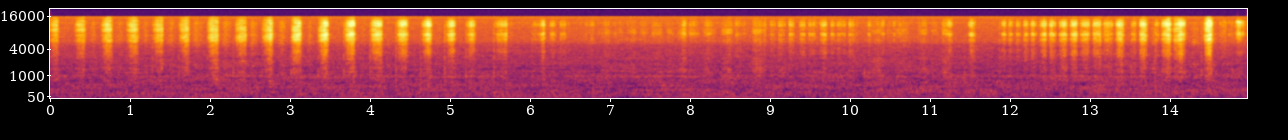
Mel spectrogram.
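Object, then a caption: Graphite pencil on a paper sketchbook page. A graphite pencil held in the fingers is drawn in short scratching strokes across the page of a small spiral-bound paper sketchbook lying flat on a wooden desk. Bright, high, papery scratches come in a quick rhythm at first, soften into a fainter continuous rasp in the middle, then return as faster, denser strokes toward the end. Each stroke is dry and short, with almost no low end.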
